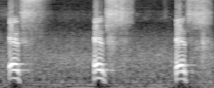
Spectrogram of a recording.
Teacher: এফ বলার সময় উপরের দাঁত নিচের ঠোঁটের সাথে লাগবে এফ এফ এফ এবং এটা বাতাস বের হবে দেখেন এফ এফ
